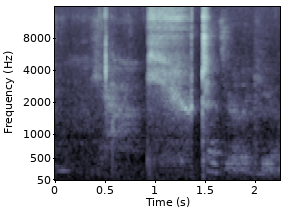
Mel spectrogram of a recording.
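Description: Quiet whispered speech and low murmuring, with a few soft clicks.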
